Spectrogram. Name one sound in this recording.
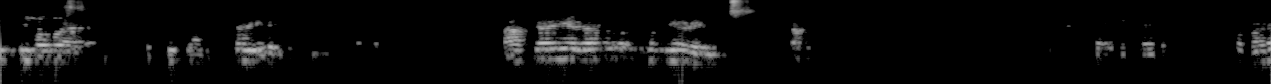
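A young woman explains calmly through an online call.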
